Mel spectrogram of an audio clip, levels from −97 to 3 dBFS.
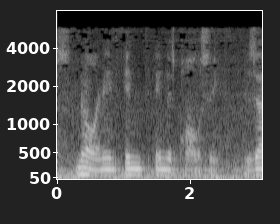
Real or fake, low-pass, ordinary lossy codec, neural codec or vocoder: fake; 7.2 kHz; MP3, 24 kbps; codec, 44.1 kHz, 7.8 kbps, Pupu-Codec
